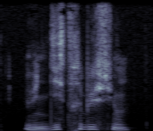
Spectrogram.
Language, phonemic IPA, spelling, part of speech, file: French, /dis.tʁi.by.sjɔ̃/, distribution, noun, Fr-distribution.ogg
- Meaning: 1. delivery 2. distribution (process by which goods get to final consumers over a geographical market) 3. allocation, casting 4. distribution (physical arrangement, spacing)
